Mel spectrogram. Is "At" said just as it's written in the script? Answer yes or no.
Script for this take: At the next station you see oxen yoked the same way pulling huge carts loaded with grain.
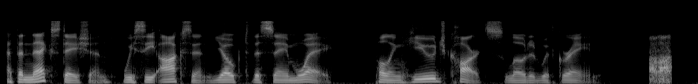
yes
